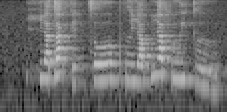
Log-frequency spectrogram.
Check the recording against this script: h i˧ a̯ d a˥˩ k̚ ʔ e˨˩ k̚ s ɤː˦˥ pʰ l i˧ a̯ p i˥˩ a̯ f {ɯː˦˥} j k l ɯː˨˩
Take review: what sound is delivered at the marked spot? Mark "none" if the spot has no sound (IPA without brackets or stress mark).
ɯː˦˥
